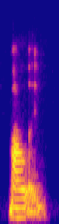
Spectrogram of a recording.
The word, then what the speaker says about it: Malin: I am French, but it's a pen name, so I pronounce it like the Swedish name, I guess. Oh, Swedish. Malin? Malin. Let's go with that. It sounds more like an IKEA name when I say it that way.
